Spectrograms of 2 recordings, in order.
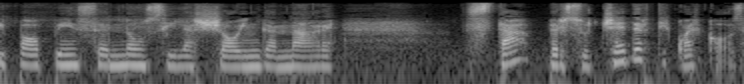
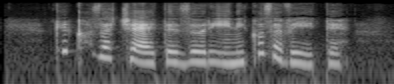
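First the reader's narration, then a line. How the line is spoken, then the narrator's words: Falsely sweet voice. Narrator (Italian): disse con voce falsamente gentile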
